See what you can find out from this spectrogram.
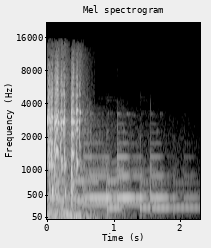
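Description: A turkey gobbles once, a quick rattling burst of warbled notes that trails off into fading tones over about two seconds, with no talking.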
